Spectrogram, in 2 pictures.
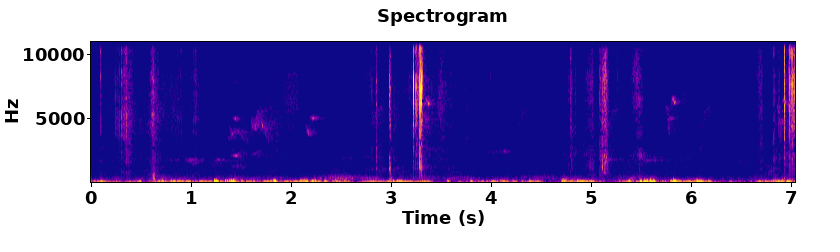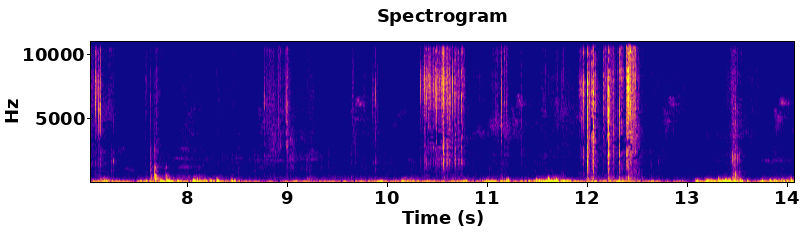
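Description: Rustling and crackling of bunches of green bananas being handled and moved about on grass, in scattered short strokes, over a low rumble of wind on the microphone.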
